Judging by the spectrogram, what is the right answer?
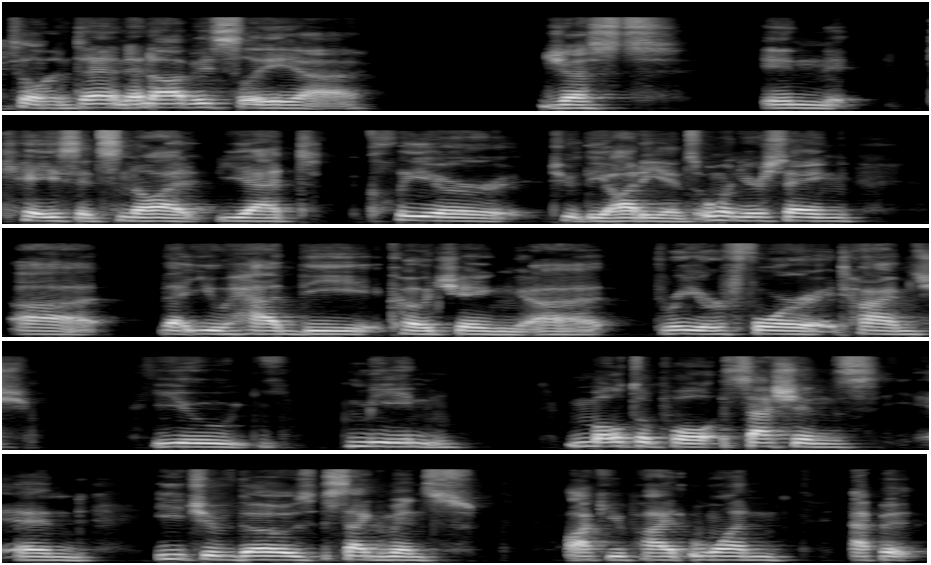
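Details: Adult male speaker; typical speech.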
